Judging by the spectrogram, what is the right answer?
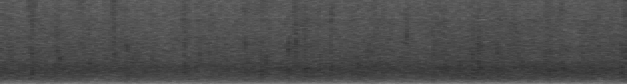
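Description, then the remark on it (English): Sustained applause from a large concert audience as conductor Colin Davis returns to the stage and bows to his players, a dense, steady wash of clapping that holds an even level throughout with no voices standing out. “Again, trying to deflect the applause by turning towards his players and bowing to them.”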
